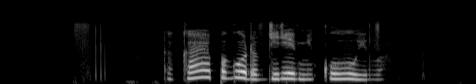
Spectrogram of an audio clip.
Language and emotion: Russian, neutral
